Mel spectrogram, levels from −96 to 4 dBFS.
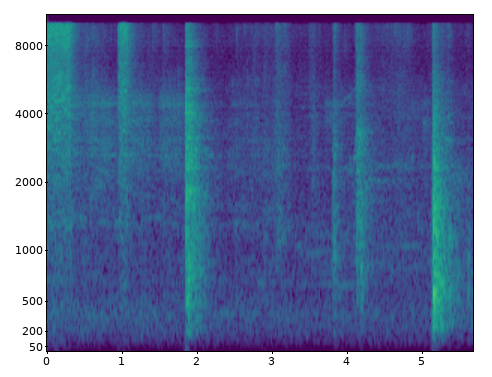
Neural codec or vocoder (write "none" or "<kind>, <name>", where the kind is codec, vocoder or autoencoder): vocoder, BigVGAN v2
